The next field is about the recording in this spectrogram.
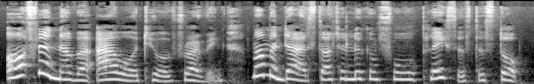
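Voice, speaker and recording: A woman reading a children's book aloud as an expressive storyteller. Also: high-pitched, normal speed.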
